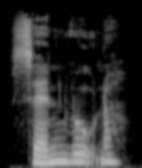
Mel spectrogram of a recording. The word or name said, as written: sandvåner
